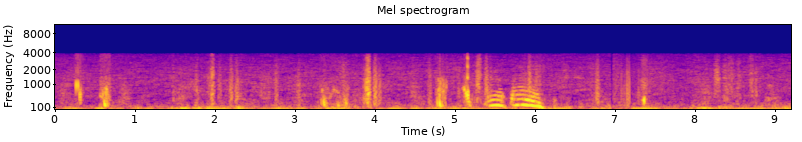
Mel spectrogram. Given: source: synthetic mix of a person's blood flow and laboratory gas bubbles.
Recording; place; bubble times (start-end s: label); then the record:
Doppler ultrasound of blood flow; subclavian vein
0.26-0.39 s: bubbles
0.58-0.72 s: bubbles
3.33-3.71 s: bubbles
4.78-4.93 s: bubbles
5.11-5.25 s: bubbles
7.36-7.44 s: bubbles
From the record:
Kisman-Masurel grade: 122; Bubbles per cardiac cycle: 1 to 2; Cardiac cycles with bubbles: 10 to 50%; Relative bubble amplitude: moderate (0.250 to 0.450); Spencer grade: 2 (many but less than half of the cardiac periods contain bubble signals, singularly or in groups); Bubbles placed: anywhere in the cardiac cycle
